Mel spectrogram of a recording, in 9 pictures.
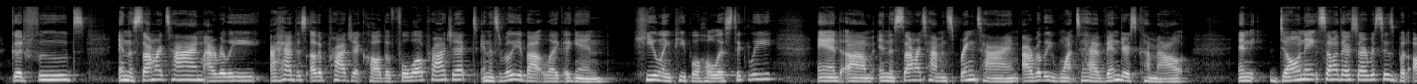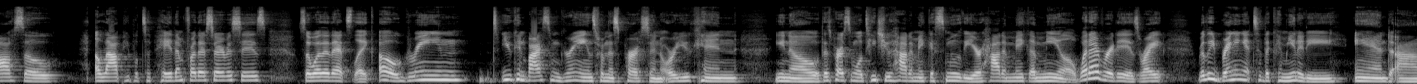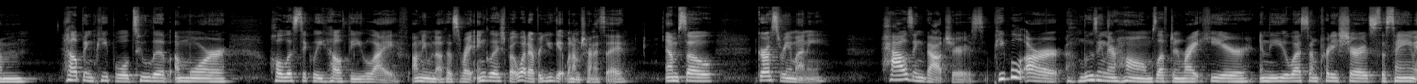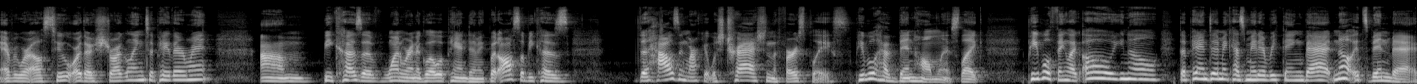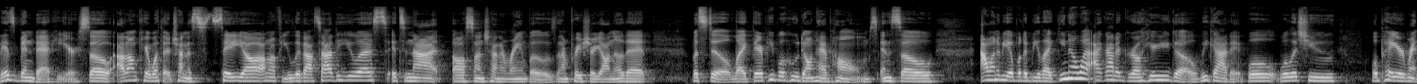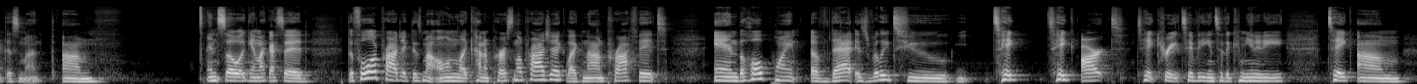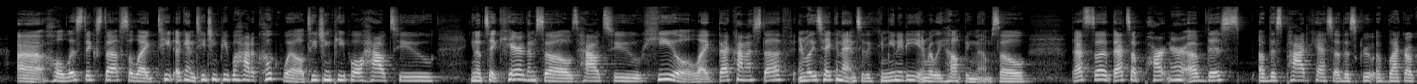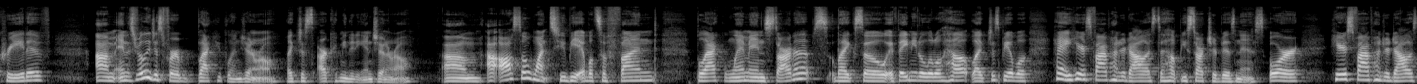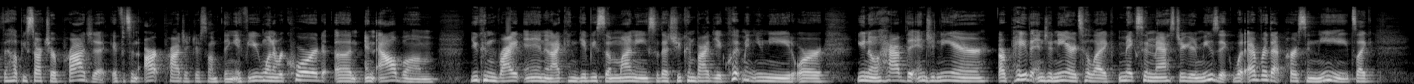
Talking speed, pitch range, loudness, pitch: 235 wpm, 150-190 Hz, -17 LUFS, 165 Hz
